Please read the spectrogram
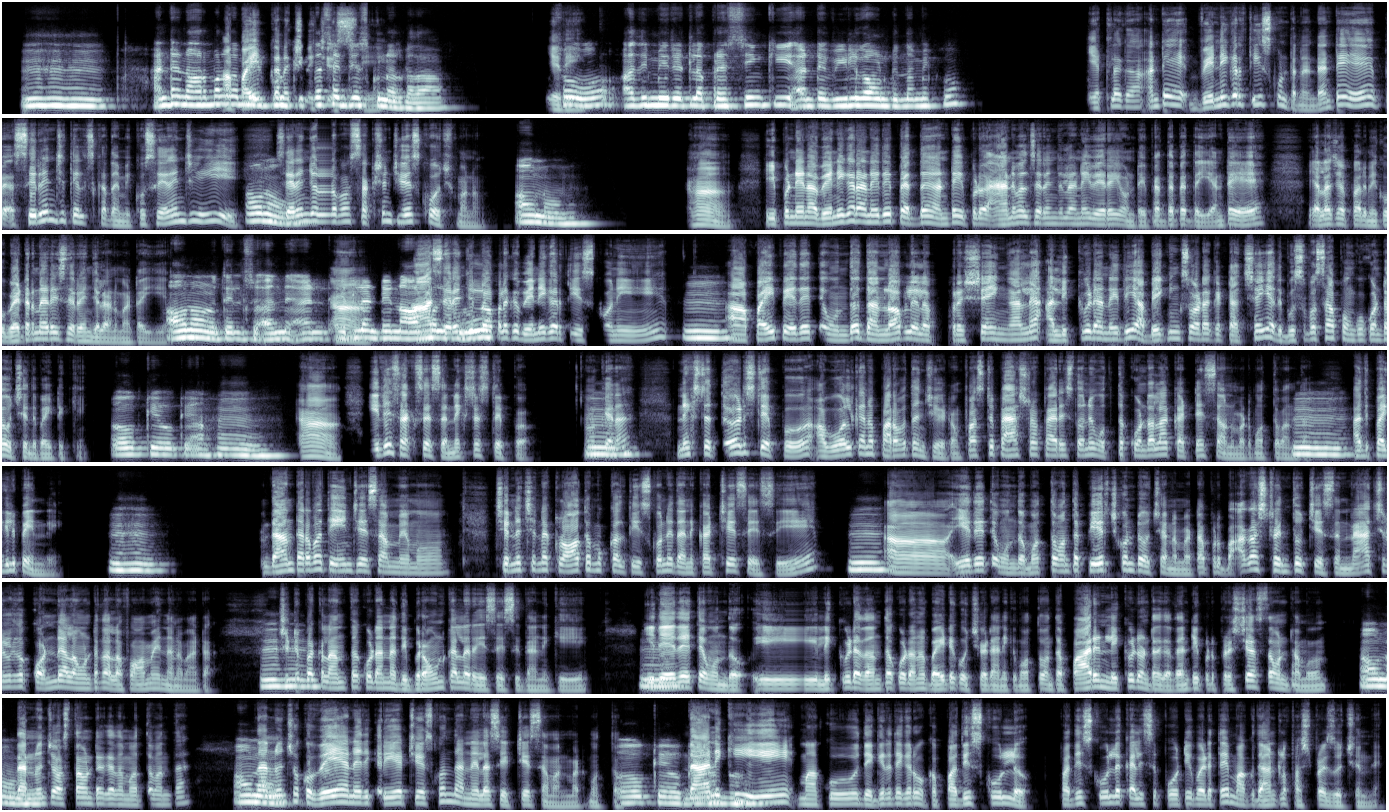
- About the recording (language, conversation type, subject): Telugu, podcast, మీకు అత్యంత నచ్చిన ప్రాజెక్ట్ గురించి వివరించగలరా?
- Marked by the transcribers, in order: in English: "నార్మల్‌గా"; in English: "పైప్ కనెక్షన్"; in English: "సెట్"; in English: "సో"; in English: "ప్రెస్సింగ్‌కి"; in English: "సక్షన్"; tapping; in English: "పైప్"; in English: "ప్రెస్"; in English: "లిక్విడ్"; in English: "బేకింగ్ సోడా‌కి టచ్"; in English: "సక్సెస్ నెక్స్ట్ స్టెప్"; in English: "నెక్స్ట్ థర్డ్ స్టెప్"; in English: "వోల్కనో"; in English: "ఫస్ట్ ప్లాస్టర్ ఆఫ్ పారిస్‌తోనే"; in English: "క్లాత్"; in English: "కట్"; in English: "స్ట్రెంత్"; in English: "నేచురల్‌గా"; in English: "ఫార్మ్"; in English: "బ్రౌన్ కలర్"; in English: "లిక్విడ్"; in English: "ఫారిన్ లిక్విడ్"; in English: "ప్రెస్"; in English: "వే"; in English: "క్రియేట్"; in English: "సెట్"; in English: "ఫస్ట్ ప్రైజ్"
